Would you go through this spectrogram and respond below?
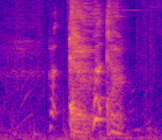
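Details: A short throat sound, then a sharp double-burst cough from a young woman, acted rather than from illness: cough.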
